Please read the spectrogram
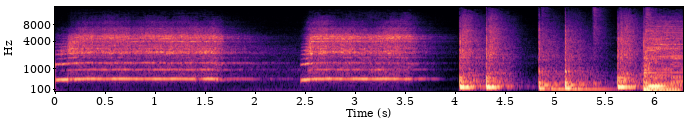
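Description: Two long, loud steam whistle blasts with a breathy hiss, separated by a brief pause, followed by a series of sharp, ringing metallic hits, played as the intro of a song at a live concert. No one speaks.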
